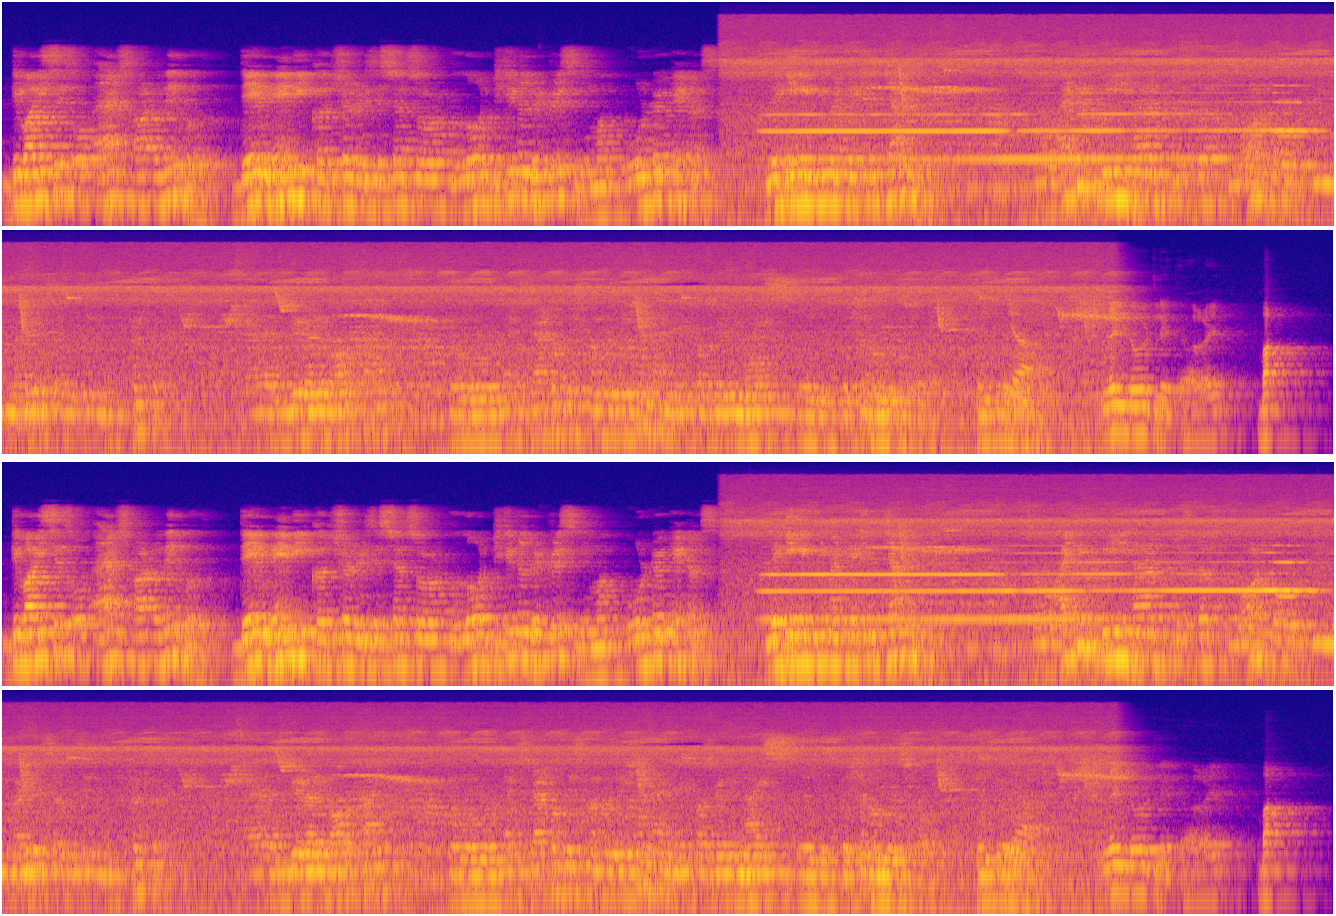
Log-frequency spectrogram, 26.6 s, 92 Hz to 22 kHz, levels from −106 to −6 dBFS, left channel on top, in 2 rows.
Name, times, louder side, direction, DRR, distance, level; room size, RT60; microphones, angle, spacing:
voice 1, 0.0-2.0 2.3-7.1 7.6-9.3 10.2-15.2 15.7-17.2 17.8-22.8 23.0-23.8, right 1 dB, 50° right, -6 dB, 1.3 m, -26 dB
sound 1, 7.2-24.5, left 1 dB, 20° left, 1.5 m, -30 dB
Wind instrument woodwind instrument, 7.5-13.0, right 2 dB, 30° right, 0.9 m, -25 dB
voice 2, 23.4-23.8 24.3-25.6 25.9-26.0, left 3 dB, 40° left, 5 dB, 0.5 m, -28 dB
10.5 x 4.5 x 4.0 m, 1.2 s
head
